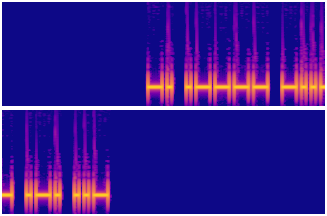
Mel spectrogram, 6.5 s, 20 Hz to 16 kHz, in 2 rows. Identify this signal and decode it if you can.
Morse code, heard as a keyed tone, about 25 wpm, 700 Hz. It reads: N1XRU
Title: USA Call Signs - 5 Characters - Repeated 2x - 25wpm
